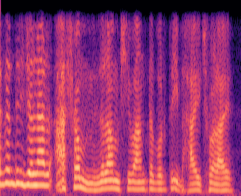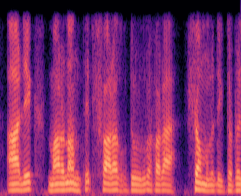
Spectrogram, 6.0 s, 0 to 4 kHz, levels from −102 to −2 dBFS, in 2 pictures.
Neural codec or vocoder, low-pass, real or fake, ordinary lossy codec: codec, 16 kHz in and 24 kHz out, 0.4 kbps, LongCat-Audio-Codec, fine tuned four codebook decoder; 3.6 kHz; fake; none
